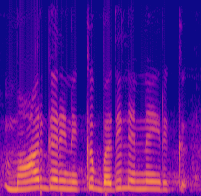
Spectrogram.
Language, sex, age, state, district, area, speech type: Tamil, female, 18-30, Tamil Nadu, Tiruvannamalai, urban, read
